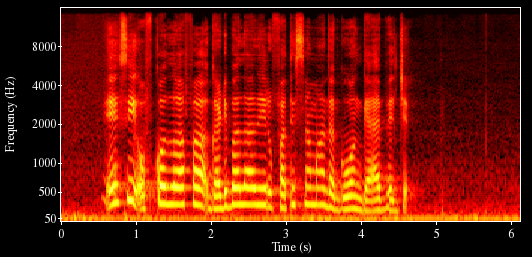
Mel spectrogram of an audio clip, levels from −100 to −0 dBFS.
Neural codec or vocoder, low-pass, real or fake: autoencoder, 48 kHz, 128 numbers a frame, DAC-VAE, trained on Japanese speech; 14.4 kHz; fake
